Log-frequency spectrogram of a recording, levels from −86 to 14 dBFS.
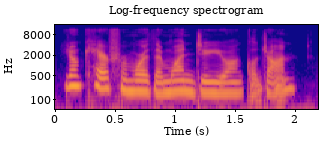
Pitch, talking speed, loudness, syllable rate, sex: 190 Hz, 300 wpm, -20 LUFS, 6.6 syllables/s, female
